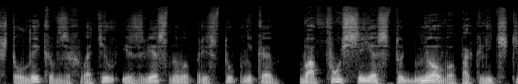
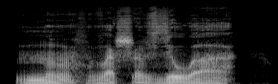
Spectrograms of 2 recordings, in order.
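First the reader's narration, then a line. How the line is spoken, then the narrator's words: Sullen grumble, prisoner. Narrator (Russian): угрюмо пробурчал арестованный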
